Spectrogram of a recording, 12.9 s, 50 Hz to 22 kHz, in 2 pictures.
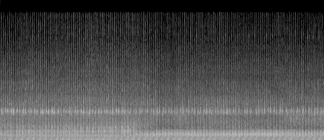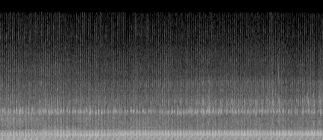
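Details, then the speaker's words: Detroit 6V71 two-stroke diesel in a 1970 Peterbilt 341, run with the valve cover off after the injector was cleaned and reinstalled. Lumpy idle with a hollow gap each cycle; one cylinder still dead, heavy blowby persists. "That one's still dead."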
